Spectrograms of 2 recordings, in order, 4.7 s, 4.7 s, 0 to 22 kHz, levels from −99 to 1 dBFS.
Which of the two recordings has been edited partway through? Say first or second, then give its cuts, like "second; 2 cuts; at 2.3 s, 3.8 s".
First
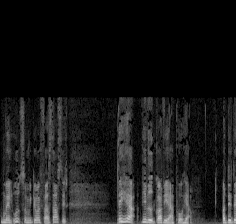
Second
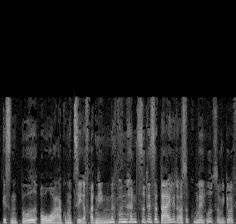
first; 1 cut; at 3.2 s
